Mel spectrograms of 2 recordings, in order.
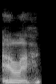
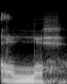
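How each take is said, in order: First: The L is short, like a single L. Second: The L is held long and pressed. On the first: The speaker calls it wrong. "bukan Allah. Kalau Allah tuh L satu" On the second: The speaker calls it right. "double L dalam uh, kaidah bahasa tuh ditekan bang"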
